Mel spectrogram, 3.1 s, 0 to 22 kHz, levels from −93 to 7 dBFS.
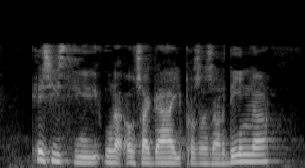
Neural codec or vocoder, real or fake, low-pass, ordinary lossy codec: codec, 16 kHz, 4 kbps, FreqCodec, larger model; fake; 7.2 kHz; MP3, 48 kbps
